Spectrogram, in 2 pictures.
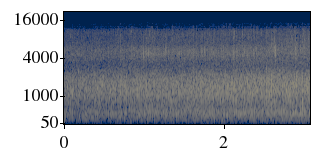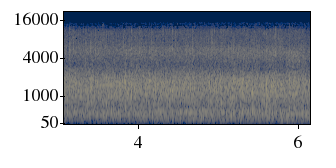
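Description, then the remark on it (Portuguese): An audience applauds in praise of God, steadily, a dense crackling wash of many hands clapping at once, sustained and fairly loud for the whole stretch with no voices heard over it. “Pode aplaudir a Ele.”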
